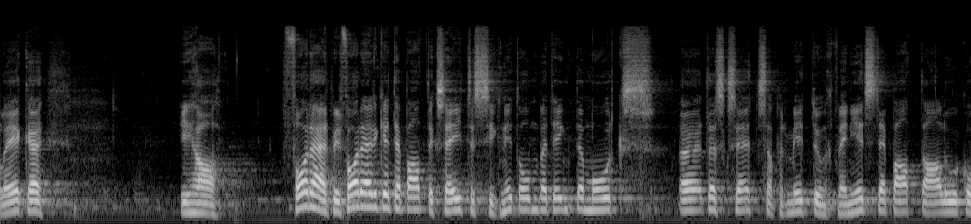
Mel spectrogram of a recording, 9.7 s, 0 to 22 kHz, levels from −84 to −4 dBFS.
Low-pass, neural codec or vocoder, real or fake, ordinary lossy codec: 14.4 kHz; none; real; none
